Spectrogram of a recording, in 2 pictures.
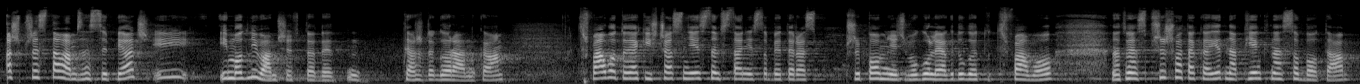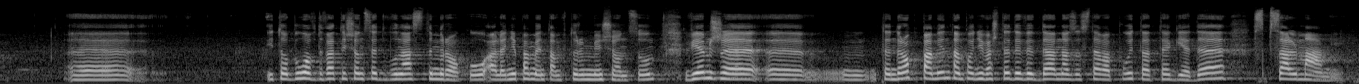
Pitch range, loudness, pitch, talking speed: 225-270 Hz, -23 LUFS, 245 Hz, 130 wpm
